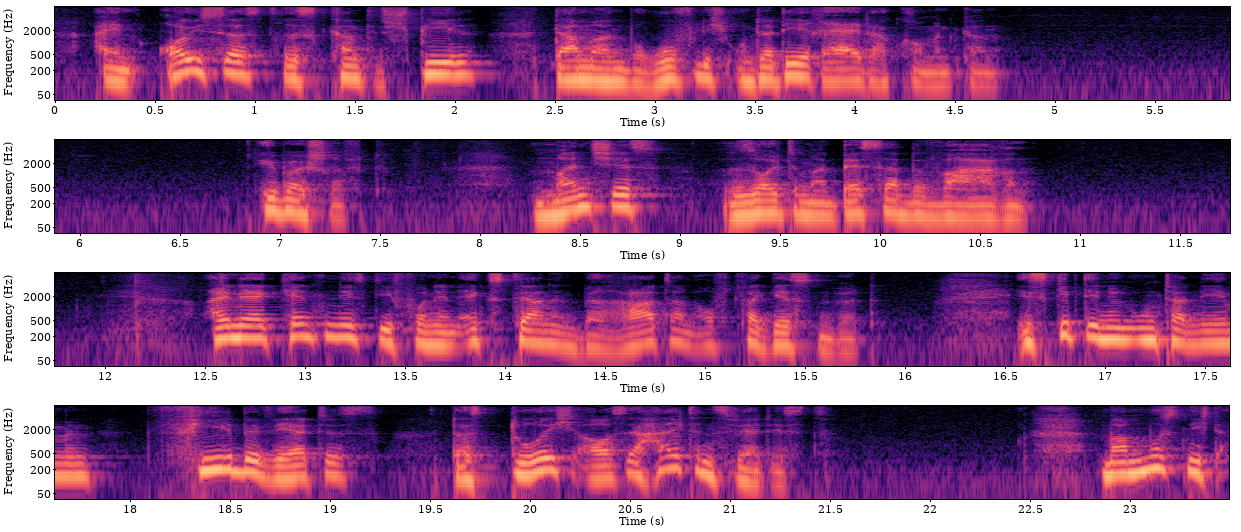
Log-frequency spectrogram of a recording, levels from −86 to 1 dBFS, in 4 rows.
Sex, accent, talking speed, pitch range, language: male, German, 105 wpm, 115-160 Hz, German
